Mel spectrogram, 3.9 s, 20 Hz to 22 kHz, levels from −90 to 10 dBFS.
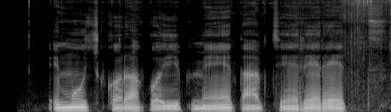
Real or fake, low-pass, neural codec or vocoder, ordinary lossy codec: real; none; none; none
